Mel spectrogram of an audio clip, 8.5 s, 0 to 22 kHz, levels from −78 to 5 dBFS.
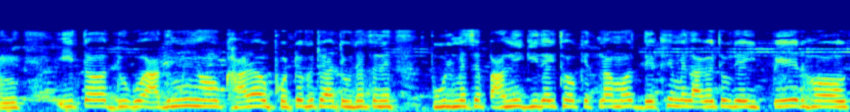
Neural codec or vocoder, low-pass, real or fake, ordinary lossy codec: none; 7.2 kHz; real; AAC, 32 kbps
